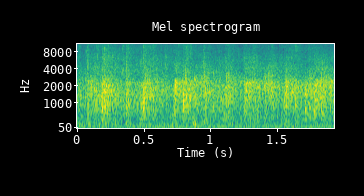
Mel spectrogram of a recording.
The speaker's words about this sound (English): And give Jesus a clap in the house.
